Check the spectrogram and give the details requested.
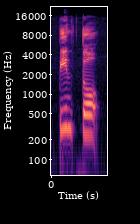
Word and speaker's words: pinto: is p and remember don't forget the glot stop don't forget to stop the sound at the end that's called a gladle stop Pinto Pinto it's not Pinto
